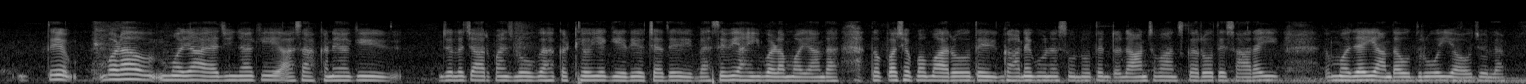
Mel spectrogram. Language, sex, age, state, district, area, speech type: Dogri, female, 18-30, Jammu and Kashmir, Kathua, rural, spontaneous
